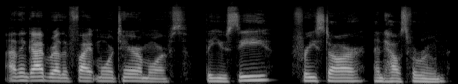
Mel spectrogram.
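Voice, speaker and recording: A composed female military scientist played by an actress for a video game. Her voice is low-pitched and recorded very dry. She speaks in a measured, serious way, with the earnest weight of a commander. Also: dry recording, natural voice. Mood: grave, resolute.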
